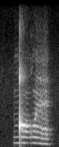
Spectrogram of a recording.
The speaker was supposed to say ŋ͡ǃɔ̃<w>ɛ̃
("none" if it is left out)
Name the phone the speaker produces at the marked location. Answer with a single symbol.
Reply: ʁʷ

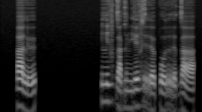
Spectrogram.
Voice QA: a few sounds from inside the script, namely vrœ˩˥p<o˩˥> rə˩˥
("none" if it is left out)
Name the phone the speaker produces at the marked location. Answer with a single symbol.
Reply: o˩˥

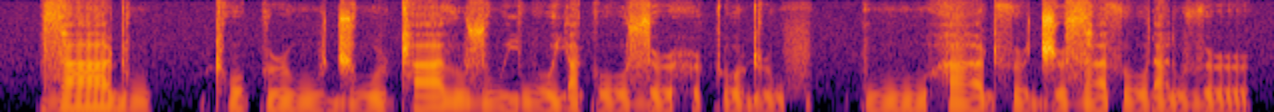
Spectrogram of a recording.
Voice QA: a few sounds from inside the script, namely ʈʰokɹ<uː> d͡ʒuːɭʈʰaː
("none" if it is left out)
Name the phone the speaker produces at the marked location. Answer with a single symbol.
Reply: uː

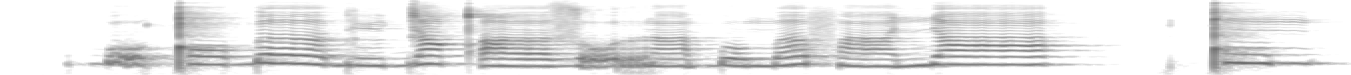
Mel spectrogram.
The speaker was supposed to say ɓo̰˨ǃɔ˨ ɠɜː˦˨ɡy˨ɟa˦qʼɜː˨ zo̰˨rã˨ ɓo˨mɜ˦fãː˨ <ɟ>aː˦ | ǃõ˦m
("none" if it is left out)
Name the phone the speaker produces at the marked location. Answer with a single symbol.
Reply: ɲ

